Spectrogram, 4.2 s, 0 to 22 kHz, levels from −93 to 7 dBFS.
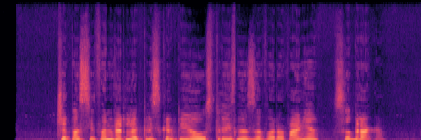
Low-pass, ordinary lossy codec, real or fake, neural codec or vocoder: none; none; fake; codec, 44.1 kHz, 1.7 kbps, Pupu-Codec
